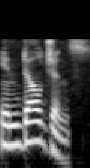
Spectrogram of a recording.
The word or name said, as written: indulgence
